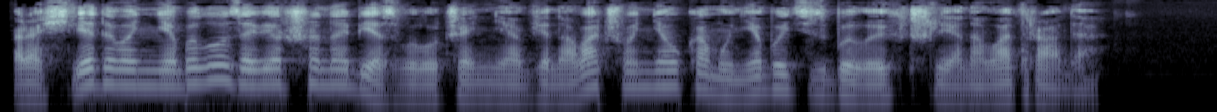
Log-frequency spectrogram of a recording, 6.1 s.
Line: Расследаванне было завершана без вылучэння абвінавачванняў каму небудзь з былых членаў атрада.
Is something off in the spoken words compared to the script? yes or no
no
